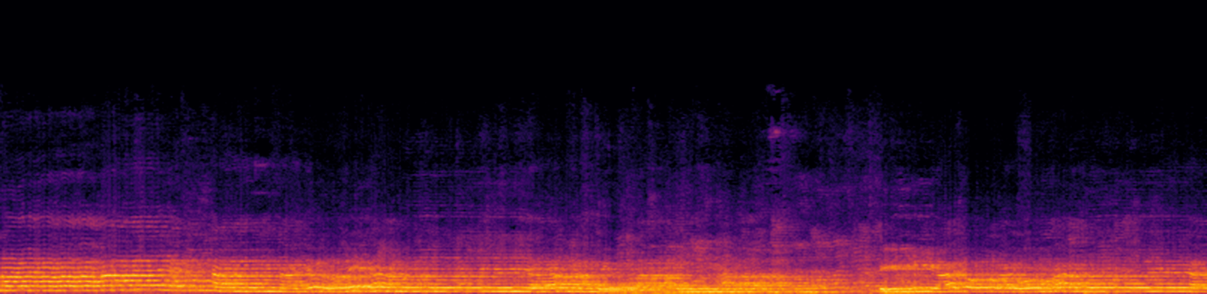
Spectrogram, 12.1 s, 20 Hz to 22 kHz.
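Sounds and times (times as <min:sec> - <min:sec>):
man singing a long note: 0:00.0 - 0:12.0.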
